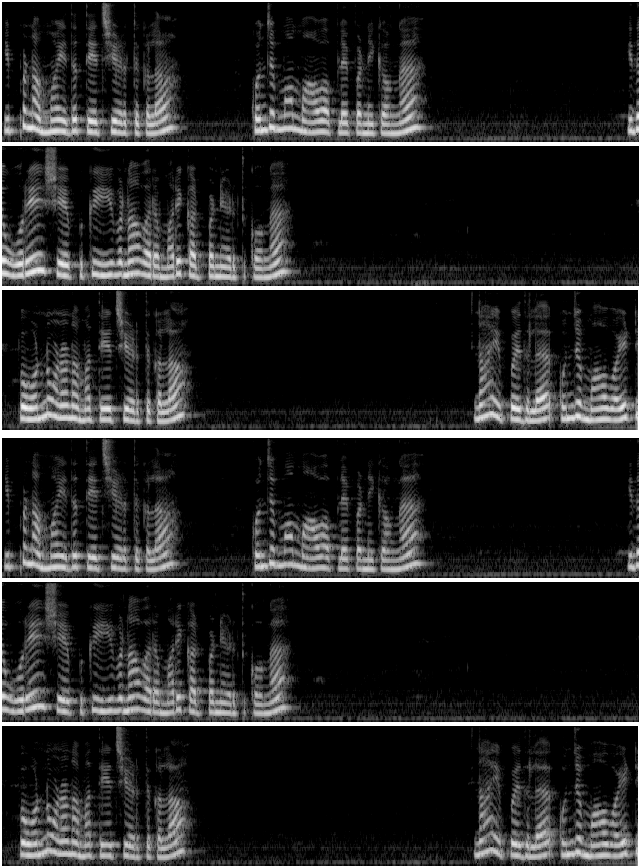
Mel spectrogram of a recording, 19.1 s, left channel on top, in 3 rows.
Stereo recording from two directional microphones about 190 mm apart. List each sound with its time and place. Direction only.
0.0 s a woman's voice: 20° left (ahead or behind)
6.2 s a woman's voice: 20° left (ahead or behind)
12.9 s a woman's voice: 20° left (ahead or behind)
17.4 s a woman's voice: 20° left (ahead or behind)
